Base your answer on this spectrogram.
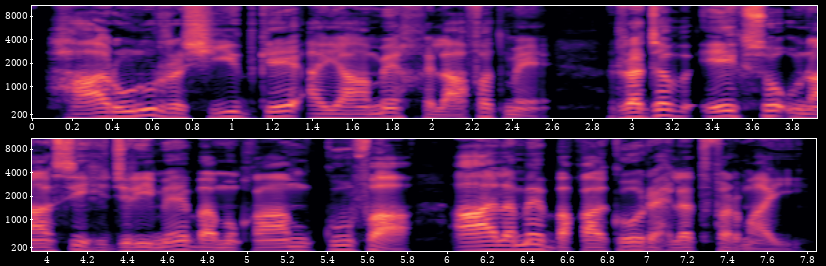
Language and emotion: Urdu, neutral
